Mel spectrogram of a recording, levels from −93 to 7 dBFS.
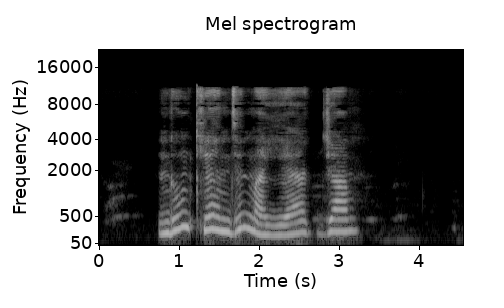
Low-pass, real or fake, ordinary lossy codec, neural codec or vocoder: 10.8 kHz; fake; AAC, 48 kbps; codec, 44.1 kHz, 7.8 kbps, DAC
